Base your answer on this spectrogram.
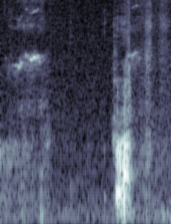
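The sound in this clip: A small white dog, thought to be a Bichon Frise, makes two short, faint vocal sounds, a soft whimper followed after a pause by a slightly louder yip, over near-silence.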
